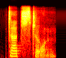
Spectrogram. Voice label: "touchstone", Indian

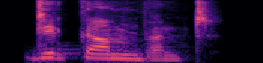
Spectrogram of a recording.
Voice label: "decumbent", Indian

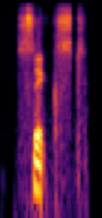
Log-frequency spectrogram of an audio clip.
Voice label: "sixte", British

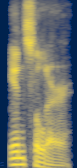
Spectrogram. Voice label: "insular", American

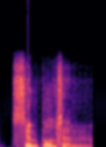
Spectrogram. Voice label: "simpleton", British

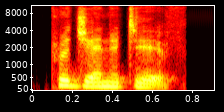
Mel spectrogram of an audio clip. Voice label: "progenitive", Indian; Dictionary

